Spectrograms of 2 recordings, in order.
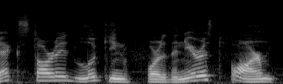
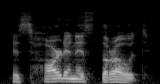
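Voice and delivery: ordinary delivery

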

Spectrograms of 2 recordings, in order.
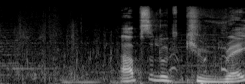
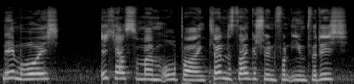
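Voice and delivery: put-on bright, high-pitched village kid; high villager voice; 10 semitones higher than usual. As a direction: play the excited village youngster. Voices the same villager NPC.

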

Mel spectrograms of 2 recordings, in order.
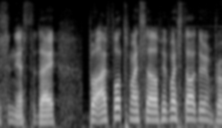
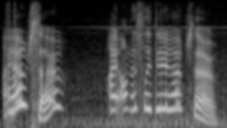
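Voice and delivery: very high-pitched playful reply; high squeaky voice. Pretend. Gamer answering a game character, in a high squeaky voice.

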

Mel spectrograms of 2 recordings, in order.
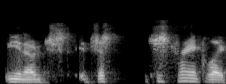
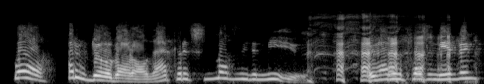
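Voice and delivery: high, gentle English voice, a little laugh in it; 12 semitones higher, faster than usual. Retold or imitated. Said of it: "he just said something like".

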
